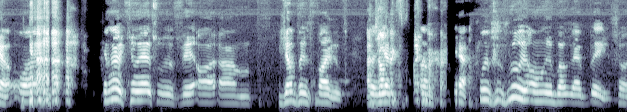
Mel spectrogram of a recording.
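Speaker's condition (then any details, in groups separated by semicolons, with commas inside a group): Cerebral palsy; speech impediment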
